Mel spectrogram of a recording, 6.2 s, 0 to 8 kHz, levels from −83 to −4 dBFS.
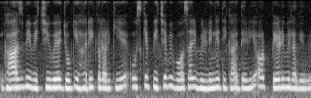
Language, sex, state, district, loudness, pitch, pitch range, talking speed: Hindi, female, Chhattisgarh, Balrampur, -15 LUFS, 215 Hz, 205-230 Hz, 240 wpm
